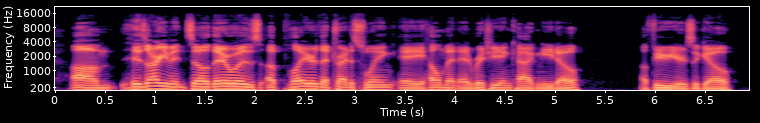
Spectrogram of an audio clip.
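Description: Here a man with an ordinary speaking voice talks at a fairly low pitch and a moderate pace. His pitch variation is ordinary and his loudness very even. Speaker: podcast host. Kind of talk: casual sports podcast chat.

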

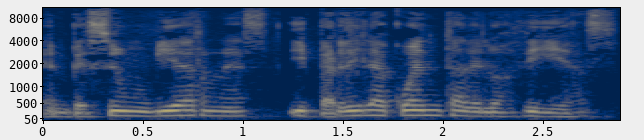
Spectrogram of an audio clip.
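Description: A man talks at a fairly slow pace. His intonation stays monotone and flat. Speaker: listener, student writer. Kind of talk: reading aloud his own text.

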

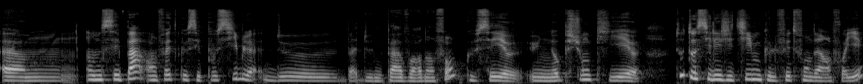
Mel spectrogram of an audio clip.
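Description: The background is quiet as a woman speaks fairly slowly at a medium pitch with ordinary pitch variation. She has a plain, everyday voice. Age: 20s. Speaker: podcast host and Instagram creator. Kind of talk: personal monologue.

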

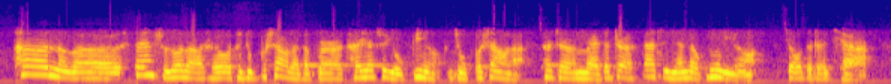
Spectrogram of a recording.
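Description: A woman at a medium pitch with lively intonation, very even loudness and a moderate pace, an ordinary speaking voice. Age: 30s. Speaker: caller. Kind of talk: phone-in advice call. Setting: phone call.

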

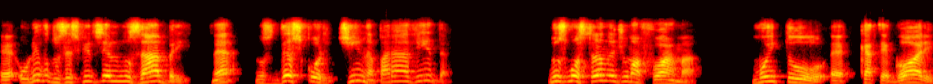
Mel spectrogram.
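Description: Against a quiet background, a man with a high pitch and lively intonation speaks at a fairly slow pace. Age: 60s. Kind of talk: study session. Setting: live stream.

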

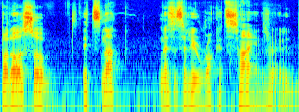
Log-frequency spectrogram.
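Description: Very fast delivery with ordinary pitch variation. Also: man. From Germany. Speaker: startup co-founder. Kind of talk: interview. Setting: studio. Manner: halting, many fillers and repetitions.

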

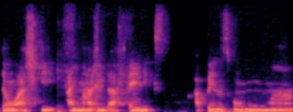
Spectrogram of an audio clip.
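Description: Music plays behind a man with a medium-pitched voice. He talks at a very slow pace. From Brazil, Ceará interior (Acopiara). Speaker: actor and theatre teacher. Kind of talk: interview conversation.

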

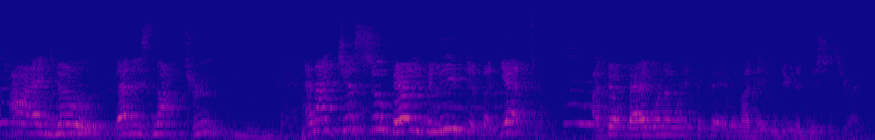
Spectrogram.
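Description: A man's extremely high pitch with an American accent, very wide pitch swings, big swings in loudness and a moderate pace, in audible room echo. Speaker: lay preacher. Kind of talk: sermon. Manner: halting.

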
